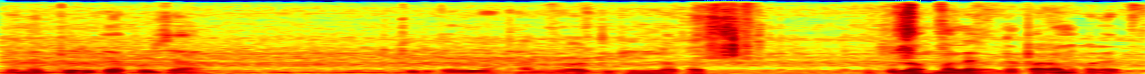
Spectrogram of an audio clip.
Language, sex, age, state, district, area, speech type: Assamese, male, 60+, Assam, Morigaon, rural, spontaneous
